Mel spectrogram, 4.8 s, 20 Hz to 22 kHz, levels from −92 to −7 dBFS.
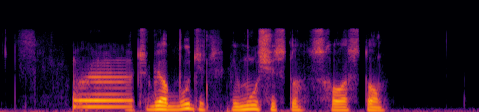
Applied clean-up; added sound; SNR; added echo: neural diffusion model UNIVERSE++.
